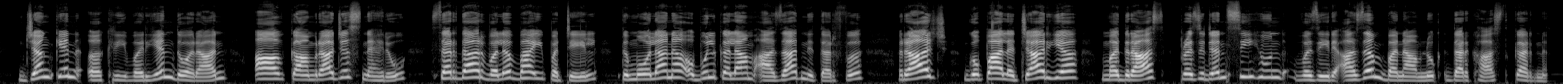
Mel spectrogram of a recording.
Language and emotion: Kashmiri, neutral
